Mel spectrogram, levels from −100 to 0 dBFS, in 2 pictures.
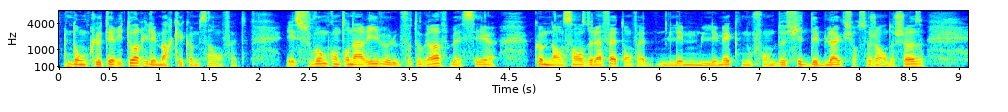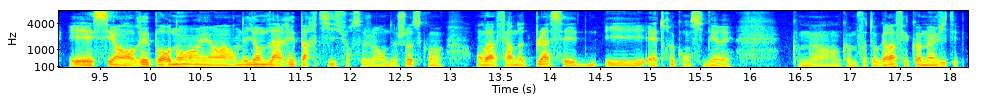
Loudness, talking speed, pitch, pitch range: -26 LUFS, 240 wpm, 100 Hz, 95-115 Hz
